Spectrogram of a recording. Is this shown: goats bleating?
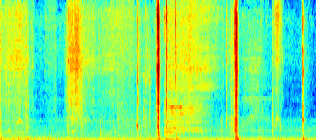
no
